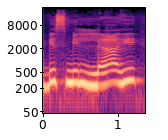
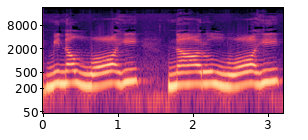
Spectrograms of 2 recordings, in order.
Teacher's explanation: لفظ اللہ کے نام سے پہلے، لام سے پہلے اگر زیر ہو نا تو اس کو باریک پڑھیں گے، بسم اللہ. اگر زبر یا پیش ہو لام سے پہلے تو اس کو موٹا کریں گے، من اللہ، نار اللہ.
